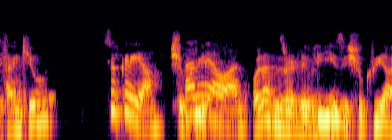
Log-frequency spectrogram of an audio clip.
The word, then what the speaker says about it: dhanyavad: Dhanyavad. Dhanyavad.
